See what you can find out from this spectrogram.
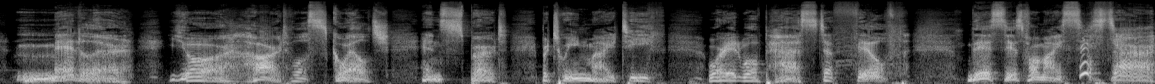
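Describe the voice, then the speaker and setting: Growling in a put-on character voice, a man speaks at a very slow pace with a fairly high pitch. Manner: menacing, vengeful.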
